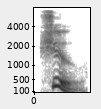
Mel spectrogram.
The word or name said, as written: shoo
